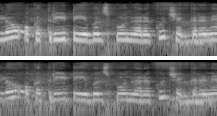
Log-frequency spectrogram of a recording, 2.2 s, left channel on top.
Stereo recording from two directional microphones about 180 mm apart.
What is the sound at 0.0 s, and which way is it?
A woman's voice, 35° left (ahead or behind).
